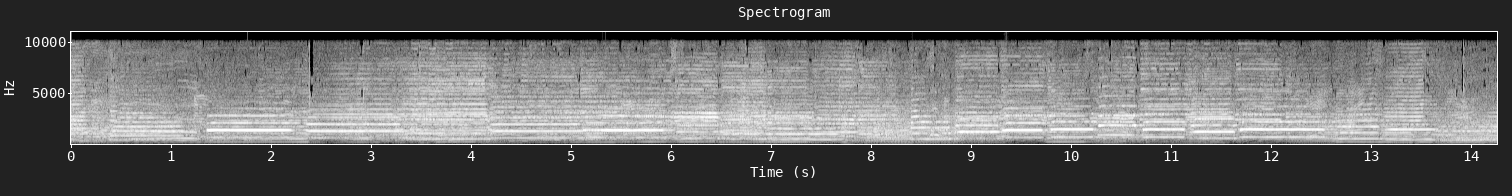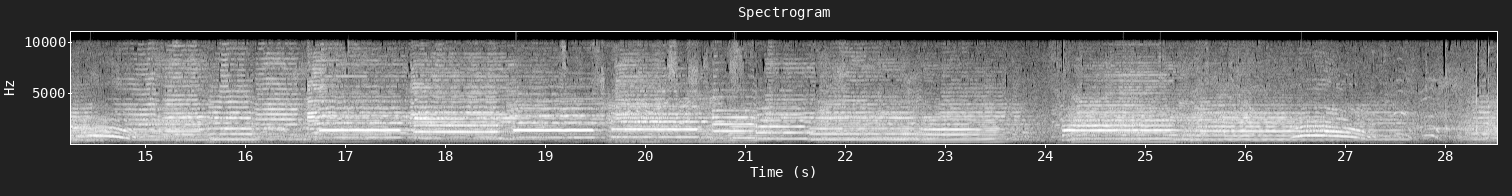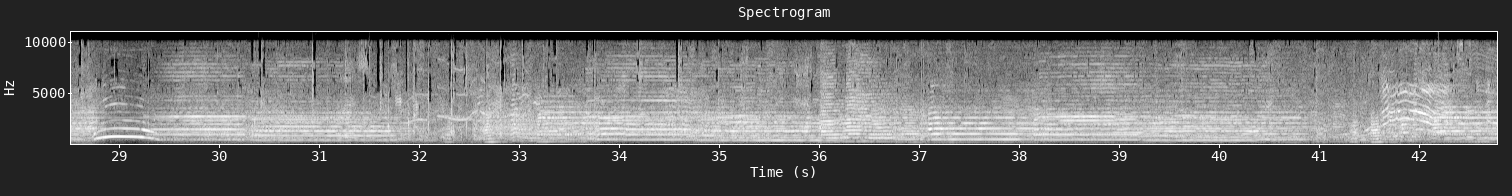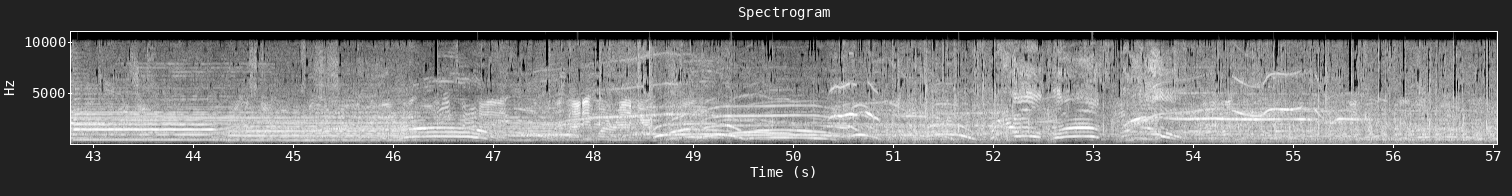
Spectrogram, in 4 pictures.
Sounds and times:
Music: 0:00.0 - 0:57.0.

